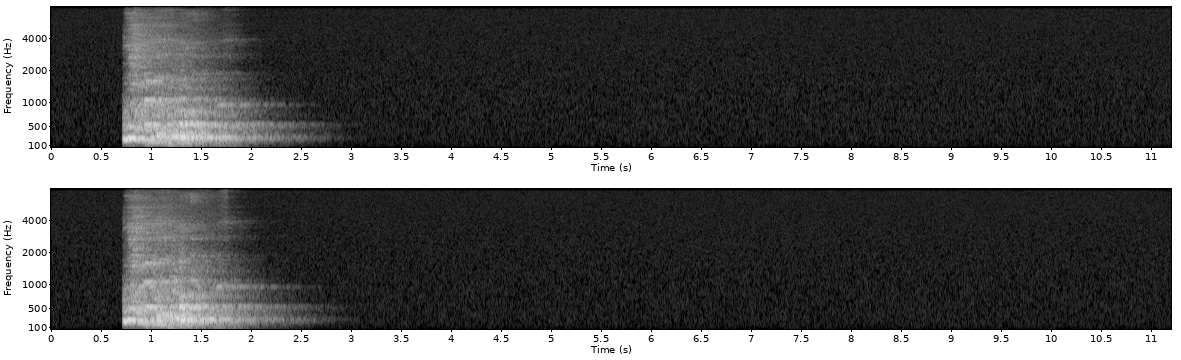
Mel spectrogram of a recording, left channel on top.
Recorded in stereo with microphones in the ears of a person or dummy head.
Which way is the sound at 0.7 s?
Centre (ahead or behind).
